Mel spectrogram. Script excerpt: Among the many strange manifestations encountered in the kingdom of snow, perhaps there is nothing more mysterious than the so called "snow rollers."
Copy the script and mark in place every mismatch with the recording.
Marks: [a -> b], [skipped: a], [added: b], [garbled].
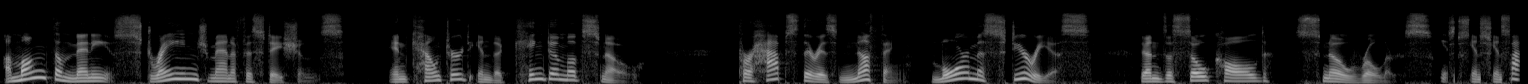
Among the many strange manifestations encountered in the kingdom of snow, perhaps there is nothing more mysterious than the so called "snow rollers." [garbled]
